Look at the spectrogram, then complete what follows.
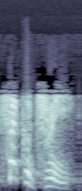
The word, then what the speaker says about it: secretary: 以不读，我们读成 Secretary。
